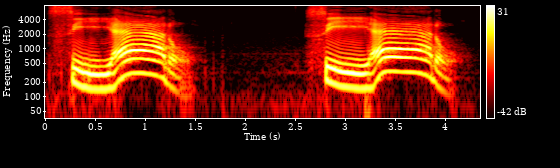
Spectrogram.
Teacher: make sure the a sound is much louder and longer than the other two syllables around it · has 3 syllables and the middle syllable that ah is the primary stress syllable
